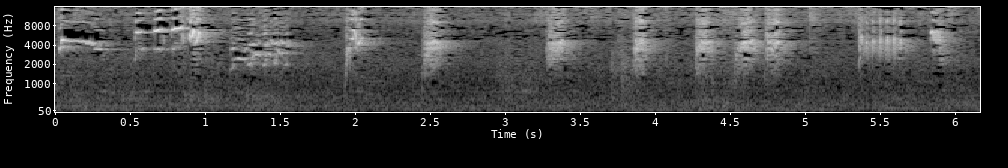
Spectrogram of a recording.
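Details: Energetic 'gacor' singing from an orange-bellied leafbird, or cucak cungkok: a fast cluster of high squeaky notes, then separate sharp chips and clicks every half second or so.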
